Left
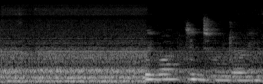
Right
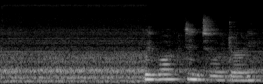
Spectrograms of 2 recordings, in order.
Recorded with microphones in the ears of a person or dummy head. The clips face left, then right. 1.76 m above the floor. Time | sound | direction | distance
1.4 | a woman speaking | 35° right (ahead or behind) | 0.9 m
